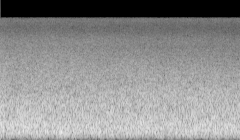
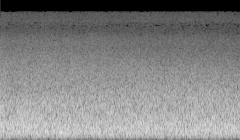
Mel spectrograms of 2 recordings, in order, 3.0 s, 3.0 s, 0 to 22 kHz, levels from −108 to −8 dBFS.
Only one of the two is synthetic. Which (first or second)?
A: first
